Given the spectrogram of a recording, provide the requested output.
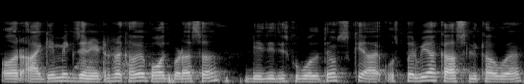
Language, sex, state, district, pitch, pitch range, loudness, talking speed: Hindi, male, Bihar, Gaya, 140 Hz, 135-160 Hz, -20 LUFS, 240 wpm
